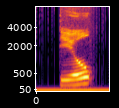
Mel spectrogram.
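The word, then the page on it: diu: tone 2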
